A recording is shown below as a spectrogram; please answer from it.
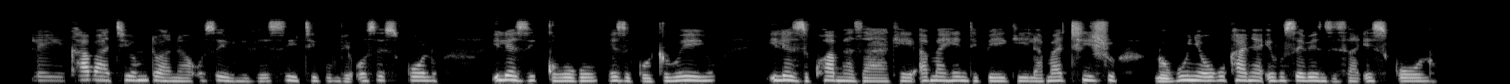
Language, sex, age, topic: North Ndebele, male, 36-49, education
